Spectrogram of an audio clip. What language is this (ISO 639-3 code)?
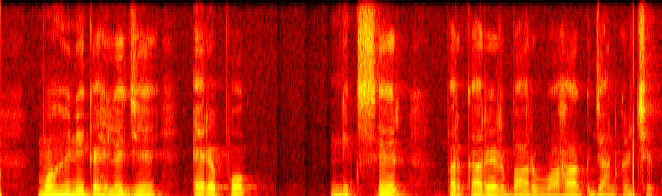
mag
